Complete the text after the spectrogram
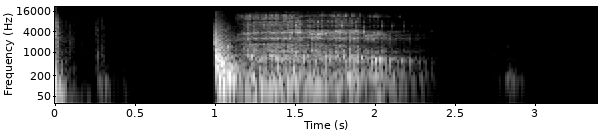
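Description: A zombie groans close by.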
